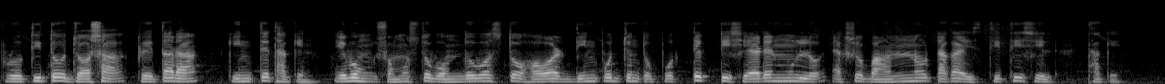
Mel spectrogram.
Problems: none marked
